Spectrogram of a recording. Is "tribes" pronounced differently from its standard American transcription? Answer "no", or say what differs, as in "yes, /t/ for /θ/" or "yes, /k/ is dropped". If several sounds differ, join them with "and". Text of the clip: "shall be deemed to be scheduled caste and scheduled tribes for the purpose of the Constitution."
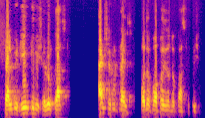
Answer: yes, /b/ is dropped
